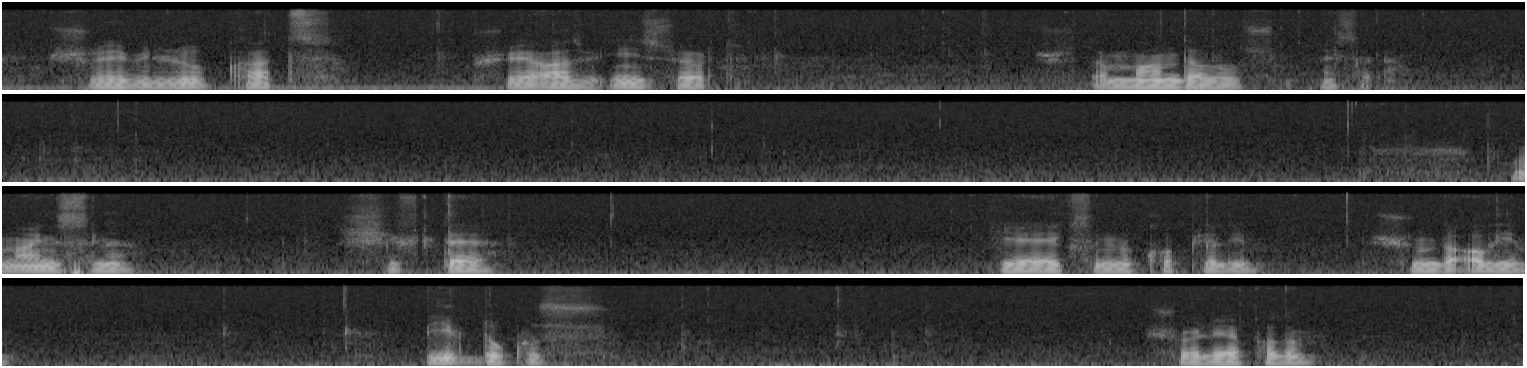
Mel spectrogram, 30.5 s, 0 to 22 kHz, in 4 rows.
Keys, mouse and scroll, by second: 1.0 3, 1.7 click, 2.7 i, 3.7 e, 4.7 g, 6.0 g, 6.6 r, 7.3 Tab, 7.7 alt+z, 7.9 scroll down 1, 8.3 Left, 8.4 scroll down 1, 8.6 middle click, 9.6-10.9 middle drag, 10.9 scroll down 1, 11.3-14.4 middle drag, 14.4 click, 14.8 shift+click, 15.5 KP_1, 15.9 KP_3, 16.7 shift+middle click, 17.2 shift+d, 20.2 click, 20.4 scroll down 1, 20.6 middle click, 21.6 click, 22.5 KP_1, 23.1 KP_3, 24.1 KP_3, 24.9 KP_9, 25.5 Tab, 25.9 shift+middle click, 26.7 click, 26.8 g, 29.0 click, 30.0 Tab, 30.4 click.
